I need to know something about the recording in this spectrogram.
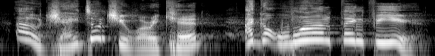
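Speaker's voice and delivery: very loud, high, fake American accent. Retelling what Miss Rachel told them, imitating Miss Rachel's American accent. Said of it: "that's the best American impression I could do".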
